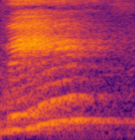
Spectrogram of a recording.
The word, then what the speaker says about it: whey: line is whey now whey rhymes with gray and play so it will be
